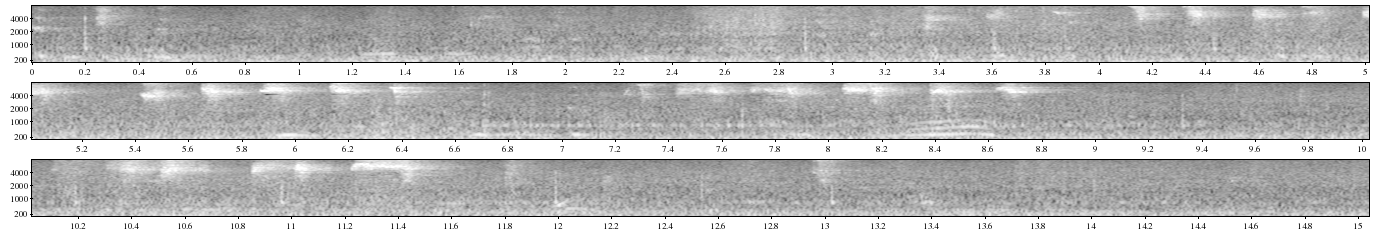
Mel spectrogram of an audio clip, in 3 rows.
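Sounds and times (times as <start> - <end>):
faint low bird calls: 3.2 - 9.1, 10.0 - 11.8
small bird chirping: 3.3 - 8.9, 10.1 - 11.6.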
